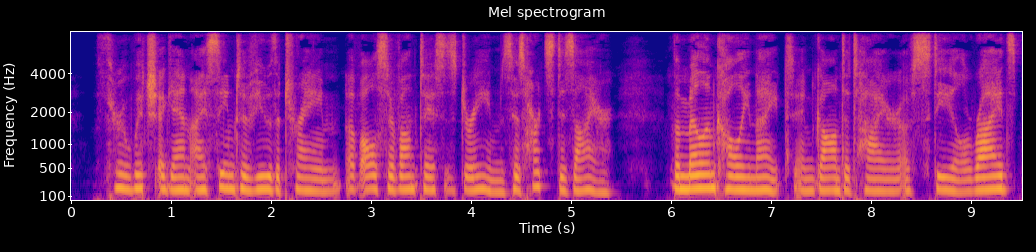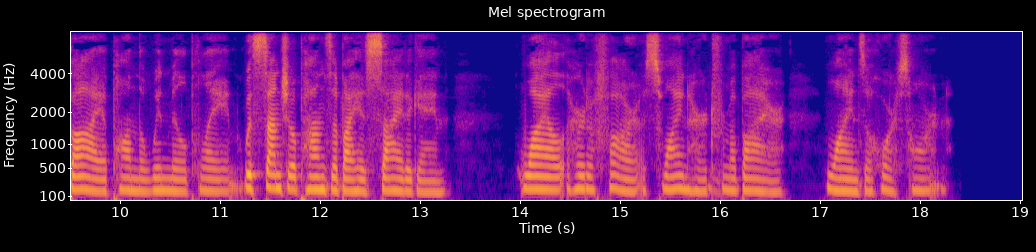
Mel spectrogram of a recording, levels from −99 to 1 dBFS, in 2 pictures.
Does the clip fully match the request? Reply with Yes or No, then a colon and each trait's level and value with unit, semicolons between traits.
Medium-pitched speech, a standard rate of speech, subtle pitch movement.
Yes: medium, 175 Hz; average, 155 wpm; narrow, 2.1 semitones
